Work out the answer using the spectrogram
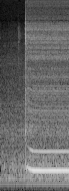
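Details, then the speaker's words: Repaired Mercedes door lock vacuum pump bench-tested with its port left unsealed; pump spins up to a steady hum and keeps running without shutting off because it never holds vacuum; vacuum leak, pump runs continuously. "you see how pump cycles never stops"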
